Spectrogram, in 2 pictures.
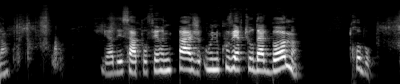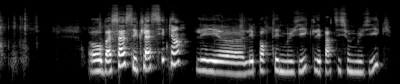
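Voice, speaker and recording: A woman's voice: medium pitch, moderate pace, darkish tone. A woman casually showing scrapbooking supplies on camera, chatty and enthusiastic, with frequent fillers and restarts. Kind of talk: casual product show-and-tell.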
